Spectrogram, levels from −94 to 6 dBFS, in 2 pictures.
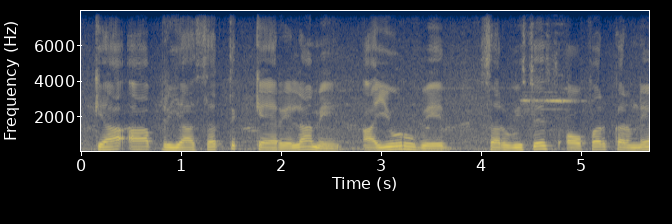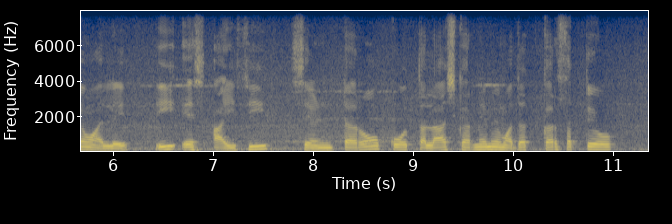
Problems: none marked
